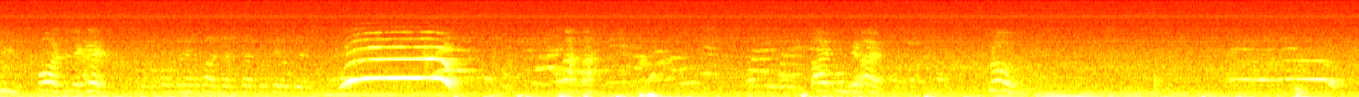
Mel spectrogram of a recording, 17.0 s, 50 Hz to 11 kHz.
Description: Um den Jahreswechsel 2015/2016 war ich auch im Urlaub, hier ist das Musikerlebnis untermalt mit viel Trittschall:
